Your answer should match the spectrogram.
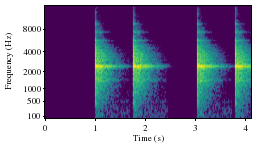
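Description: Four sharp, knocking percussion hits, each ringing briefly with the same high tone, falling in two pairs from about a second in: the sparse opening of a music track that kicks in with drums just afterwards.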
